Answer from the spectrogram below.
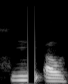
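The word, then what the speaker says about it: cout: So see out stands for console out and it's pronounced see out not cut or something like that.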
